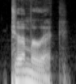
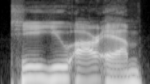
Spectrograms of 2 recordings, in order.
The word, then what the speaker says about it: turmeric: Aram, when it comes to pronouncing that ingredient, turmeric, he writes TURM-Eric. So I said, well, is it turmeric or turmeric? The second thing he wrote was just the word again. Then he wrote turn-eric.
